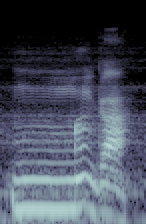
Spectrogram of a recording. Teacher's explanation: essa nasal que é velar, que é depois do palato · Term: nasal velar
